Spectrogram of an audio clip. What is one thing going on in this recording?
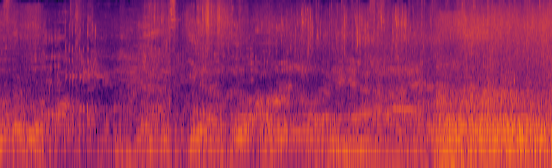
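Blows thud and crunch in a fight.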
